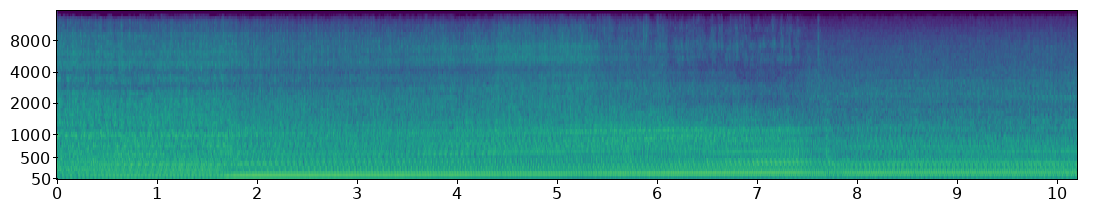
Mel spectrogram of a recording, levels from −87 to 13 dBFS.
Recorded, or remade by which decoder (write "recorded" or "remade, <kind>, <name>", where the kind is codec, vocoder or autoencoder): recorded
